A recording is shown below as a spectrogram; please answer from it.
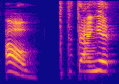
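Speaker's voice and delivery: high, loud burst of mock frustration; sputter, then burst out in pretend anger; mock outrage. Baba Yaga looking in the oven, mock outrage. Witch finds her daughter roasted.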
